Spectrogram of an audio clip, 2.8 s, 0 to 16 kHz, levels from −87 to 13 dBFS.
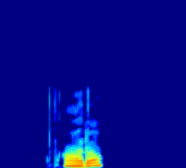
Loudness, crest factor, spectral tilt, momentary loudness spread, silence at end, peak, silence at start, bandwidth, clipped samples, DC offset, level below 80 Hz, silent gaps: -11 LUFS; 16 dB; -9 dB/octave; 16 LU; 1.25 s; 0 dBFS; 0.95 s; 3.6 kHz; under 0.1%; under 0.1%; -70 dBFS; none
